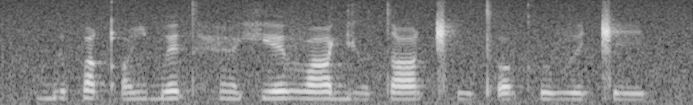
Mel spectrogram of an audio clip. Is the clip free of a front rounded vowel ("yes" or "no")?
yes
